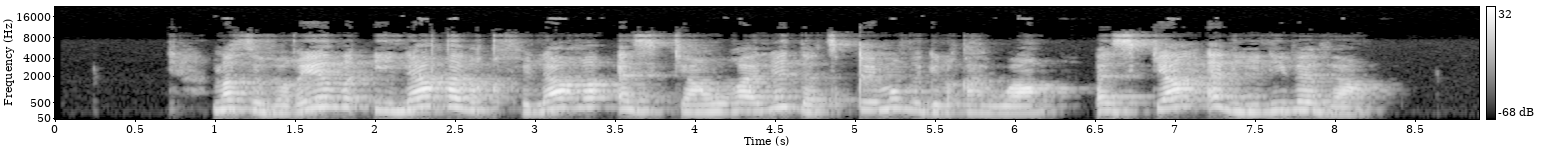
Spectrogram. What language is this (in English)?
Kabyle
